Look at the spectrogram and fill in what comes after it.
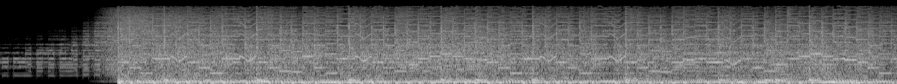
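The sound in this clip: Loud, dense rock music from a band: a brief quieter tonal intro, then the full band crashes in with pounding drums and heavy distorted guitars, sustained at full volume throughout.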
